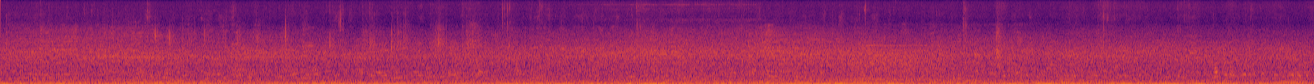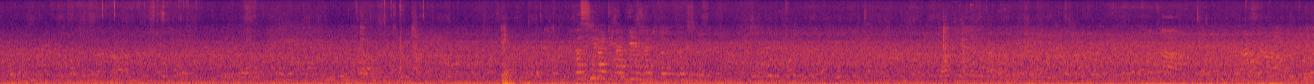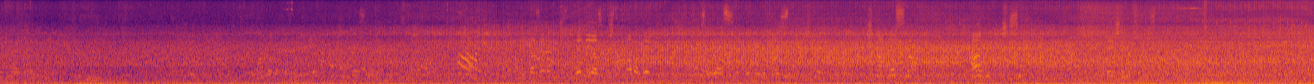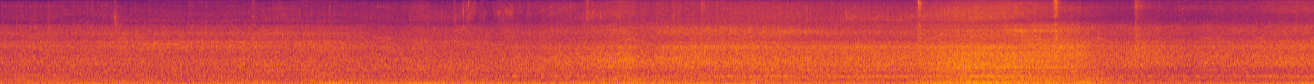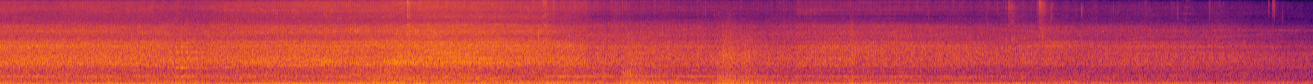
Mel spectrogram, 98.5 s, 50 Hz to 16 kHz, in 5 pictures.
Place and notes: lingering in front of the city library entrance, locked doors, usually it would be busy in and out here this time...
Nordrhein-Westfalen, Deutschland, 1 April 2020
